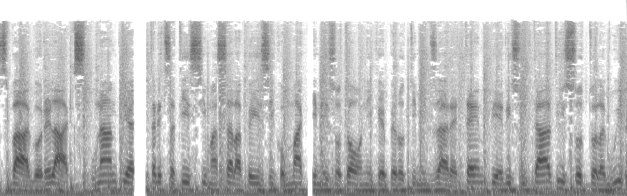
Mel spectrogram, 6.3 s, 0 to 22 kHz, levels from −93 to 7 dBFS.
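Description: At 1.33 to 1.48 s and again at 3.08 to 3.15 s, a corrupt frame was concealed. The decoder caught damaged AAC frames and covered them, so instead of a squeak the damage spans about 150 ms and then 75 ms. These lengths suggest roughly six and three frames.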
